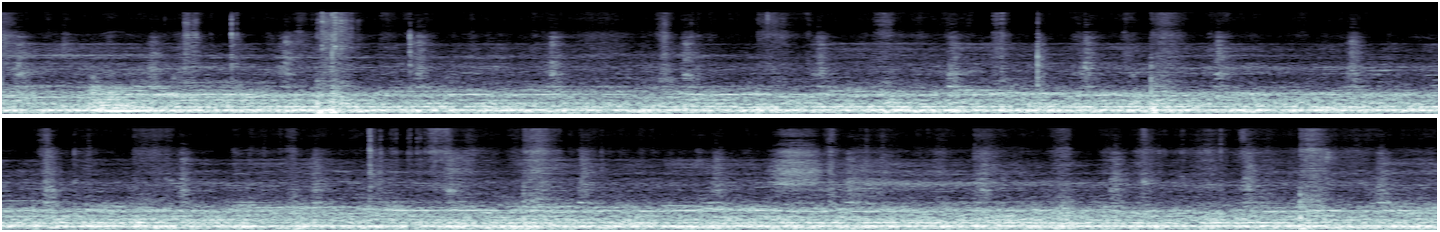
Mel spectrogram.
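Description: Thread rustles and ticks softly against a sheet of plastic.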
